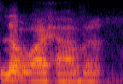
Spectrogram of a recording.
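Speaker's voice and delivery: put-on half-asleep voice. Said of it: "You sound like you're half asleep".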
